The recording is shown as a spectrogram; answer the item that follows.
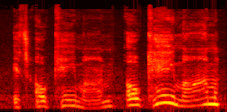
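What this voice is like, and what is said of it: Soft, gentle voice. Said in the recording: “in a soft voice”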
